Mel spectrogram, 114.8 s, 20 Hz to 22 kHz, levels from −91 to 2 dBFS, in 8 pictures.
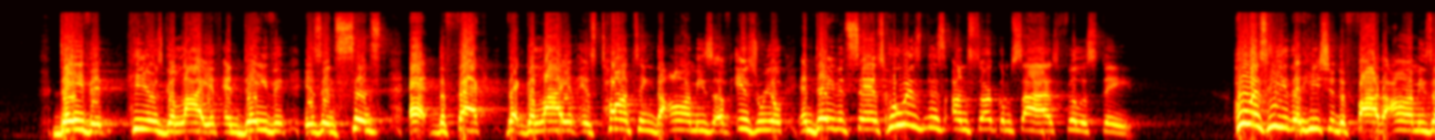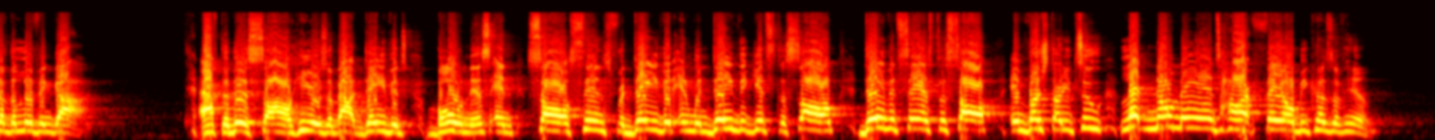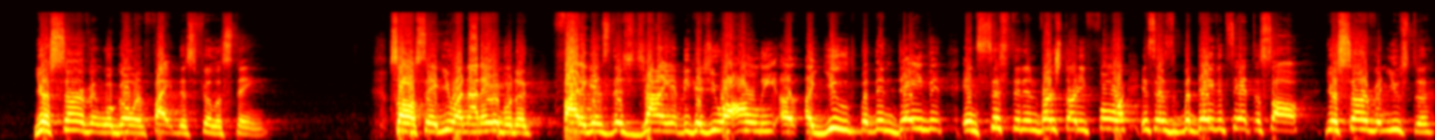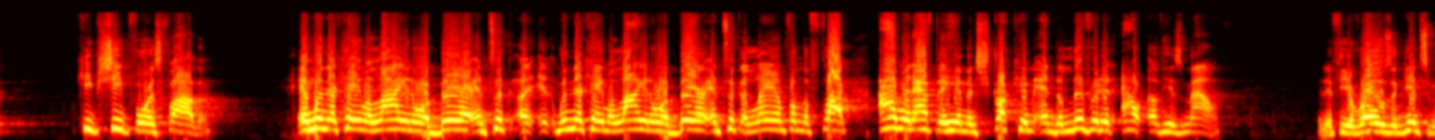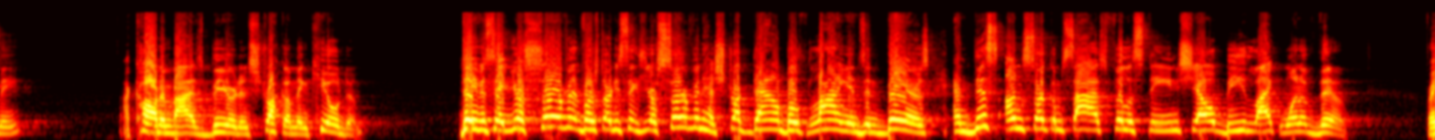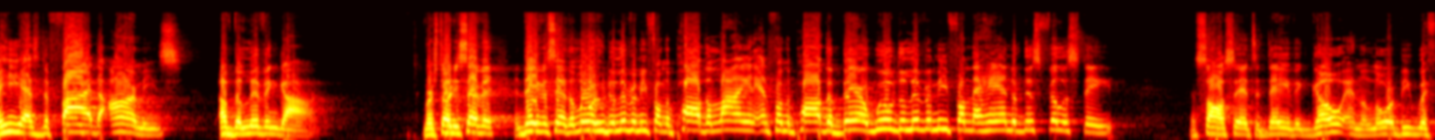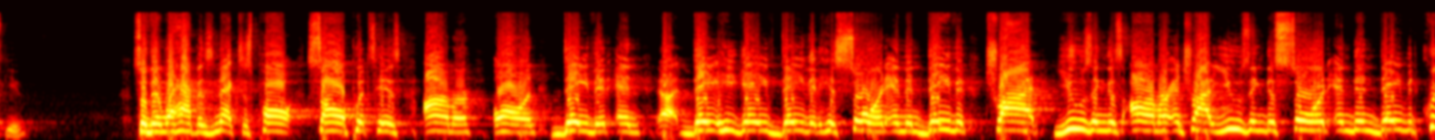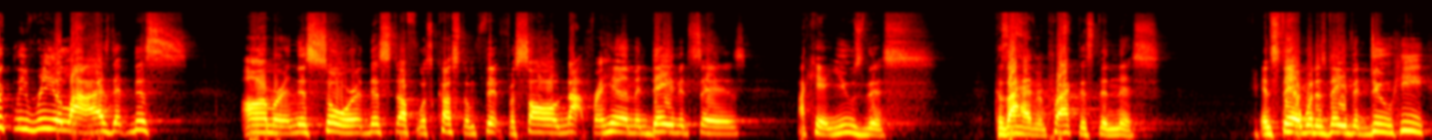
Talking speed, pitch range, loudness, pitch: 175 wpm, 185-240 Hz, -17 LUFS, 215 Hz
